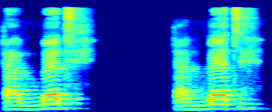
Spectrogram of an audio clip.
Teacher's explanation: Setelah ditahan, ditekan atau tabat, dilepas saja. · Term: hams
